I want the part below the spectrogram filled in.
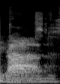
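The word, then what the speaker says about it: Doubs: I say Dobbs. It's Dobbs.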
